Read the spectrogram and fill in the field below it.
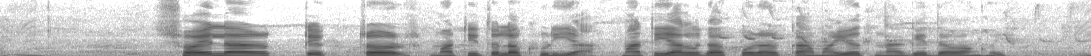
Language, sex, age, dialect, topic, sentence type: Bengali, female, 18-24, Rajbangshi, agriculture, statement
